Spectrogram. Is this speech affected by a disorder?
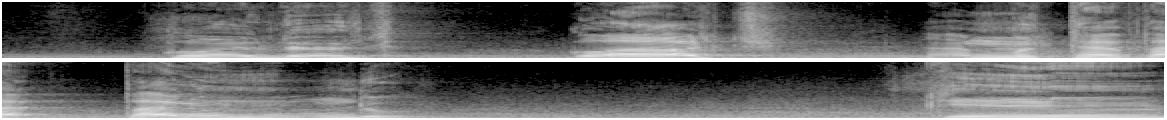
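Yes: cerebral palsy.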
